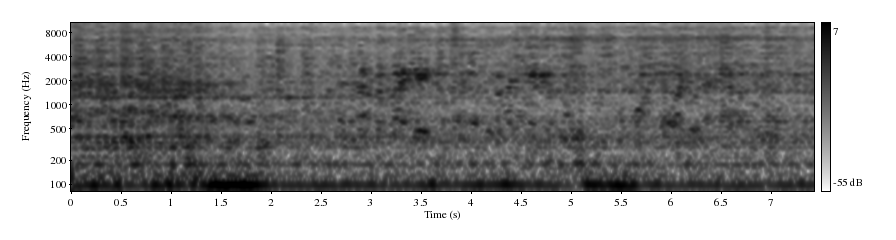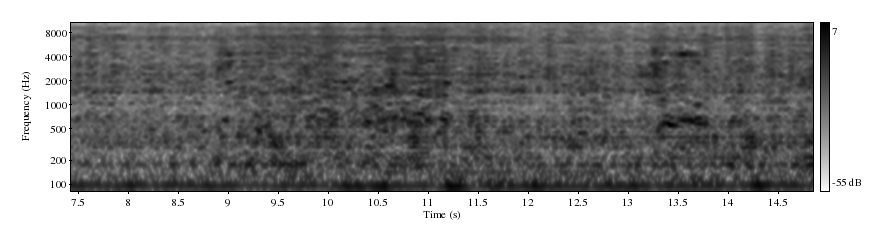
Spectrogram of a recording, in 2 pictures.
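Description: Floodwater splashes and sloshes against a moving vehicle.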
